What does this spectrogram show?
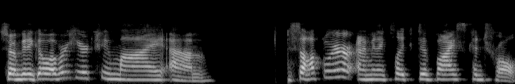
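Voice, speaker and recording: A woman with a plain, everyday voice and a fairly high pitch speaks with ordinary pitch variation over a quiet background. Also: moderate pace. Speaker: product demo livestream host. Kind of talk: live product demo with chat Q&A. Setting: livestream. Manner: casual, many fillers.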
